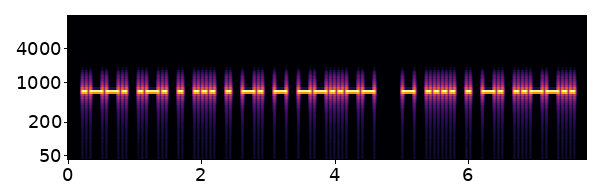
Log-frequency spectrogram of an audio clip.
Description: Morse code, heard as a keyed tone, about 20 wpm, 700 Hz. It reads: PRESENT, THEN?
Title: Sentences from Top 800 Words 20wpm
